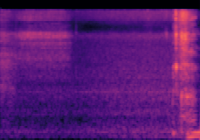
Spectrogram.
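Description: A man's long, breathy inhale into a close microphone during a pause in his talk, soft and slowly building; his speech starts again just before the end.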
